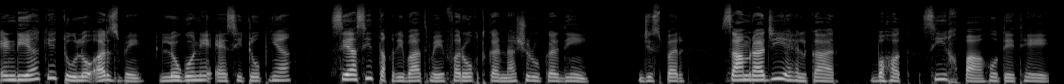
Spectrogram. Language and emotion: Urdu, neutral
